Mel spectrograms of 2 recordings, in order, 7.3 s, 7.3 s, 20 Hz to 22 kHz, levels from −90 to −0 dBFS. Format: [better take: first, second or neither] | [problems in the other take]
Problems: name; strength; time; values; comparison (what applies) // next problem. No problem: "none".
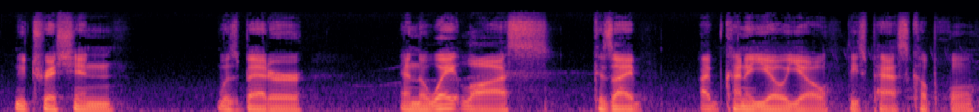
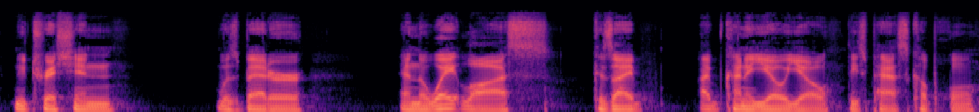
second | animal sounds; faint; throughout; 30 dB below the speech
